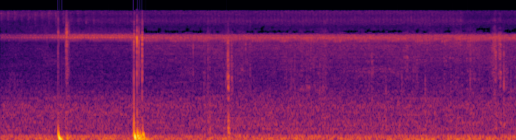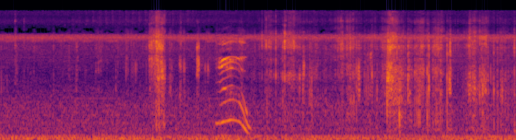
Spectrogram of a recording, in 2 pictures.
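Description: A Priority Mail envelope being torn open by hand, its paper crackling and ripping in a string of short tears from about seven seconds in. Two knocks come near the start. A steady high insect drone runs underneath, and a short falling vocal sound comes in the middle of the tearing.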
